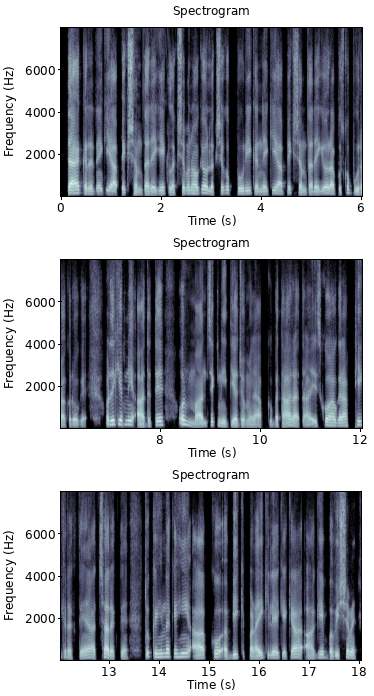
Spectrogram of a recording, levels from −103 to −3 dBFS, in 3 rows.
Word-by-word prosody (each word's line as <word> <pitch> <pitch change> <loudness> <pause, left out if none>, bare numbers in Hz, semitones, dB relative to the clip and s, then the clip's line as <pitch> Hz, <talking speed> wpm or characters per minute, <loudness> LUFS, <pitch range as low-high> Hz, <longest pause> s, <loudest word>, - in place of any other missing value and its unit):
तय 150 +2 +10
करने 125 -1 0
की 145 - -3
आप 120 -3 +2
एक 155 - -2
क्षमता 105 +1 +1
रहेगी, 115 +3 -1
एक 145 - -4
लक्ष्य 100 +8 0
बनाओगे 140 +2 0
और 155 - +4
लक्ष्य 115 +5 -2
को 155 - -2 0.2
पूरी 125 +2 0
करने 115 -1 -1
की 145 +6 -4
आप 125 - -3
एक 150 - -3
क्षमता 105 +3 -3
रहेगी 110 +2 -1
और 140 - +3
आप 135 - +3
उसको 165 +8 -4
पूरा 115 -5 0
करोगे। 85 - -4 0.4
और - - +4
देखिए 195 +1 +5
अपनी 185 -1 +1
आदतें 115 +12 +1 0.4
और 200 - +7 0.2
मानसिक 110 +10 +1
नीतियाँ 110 -1 -1
जो 100 - -1
मैं 100 -2 -5
ना 90 - -2
आपको 90 - -10
बता - - +1
रहा - - +1
था - - -2
इसको 150 +5 0
अगर 135 -1 +2
आप 140 +1 +1
ठीक 165 0 -2
रखते 105 -1 -6
हैं, 140 - +1
अच्छा - - +3
रखते - - -2
हैं, 95 - -6 0.4
तो - - +1
कहीं 160 0 +2
न 175 +1 +3
कहीं 170 +1 +1 0.2
आपको 130 +6 +1 0.2
अभी 135 +5 -1
के - - -15
पढ़ाई 100 +5 +2
के - - -7
लिए 130 -2 +2
क 110 - -3
क्या, 140 +1 +3 0.2
आगे 115 +5 -2
भविष्य 115 +8 +1
में 130 - +1
130 Hz, 210 wpm, -24 LUFS, 110-150 Hz, 0.4 s, तय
